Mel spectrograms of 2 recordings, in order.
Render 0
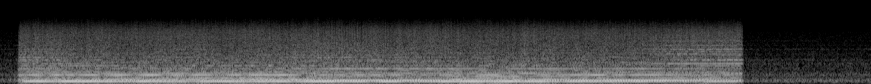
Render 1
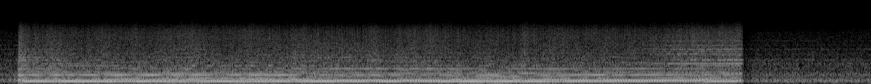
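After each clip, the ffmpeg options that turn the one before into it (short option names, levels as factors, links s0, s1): -af "acompressor=threshold=0.0355:ratio=6,volume=1.58"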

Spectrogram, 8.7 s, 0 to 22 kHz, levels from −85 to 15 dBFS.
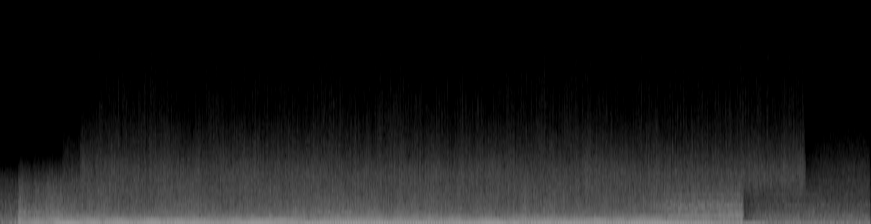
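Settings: -filter_complex "[0:a]alimiter=limit=0.0708:level=0:latency=1:release=452,acrossover=split=150|4100[s0][s1][s2];[s0]adelay=220[s3];[s2]adelay=620[s4];[s3][s1][s4]amix=inputs=3:normalize=0,volume=1.26"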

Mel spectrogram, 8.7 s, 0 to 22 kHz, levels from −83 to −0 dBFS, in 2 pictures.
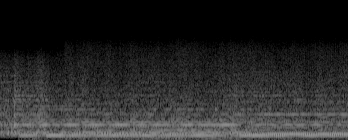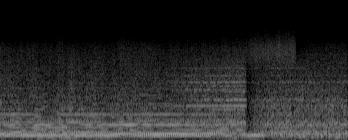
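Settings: -af "acompressor=threshold=0.0158:ratio=6"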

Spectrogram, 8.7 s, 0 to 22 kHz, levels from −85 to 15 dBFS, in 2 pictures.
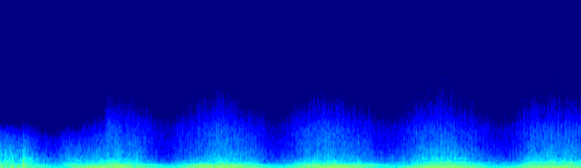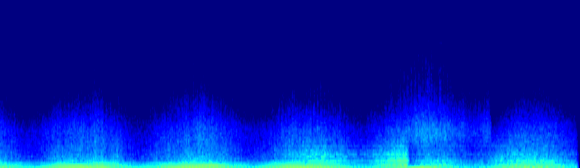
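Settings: -af "tremolo=f=1.2:d=0.78,volume=1.41"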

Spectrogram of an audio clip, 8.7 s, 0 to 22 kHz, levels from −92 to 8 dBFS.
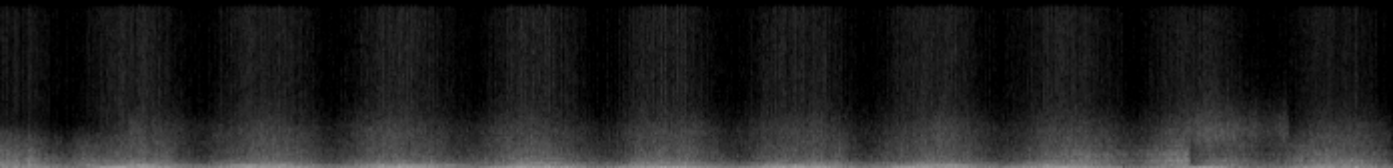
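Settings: -af "afftfilt=real='hypot(re,im)*cos(2*PI*random(0))':imag='hypot(re,im)*sin(2*PI*random(1))':win_size=512:overlap=0.75,acrusher=bits=7:mode=log:mix=0:aa=0.000001,lowshelf=f=120:t=q:w=1.5:g=7.5,volume=1.78"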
